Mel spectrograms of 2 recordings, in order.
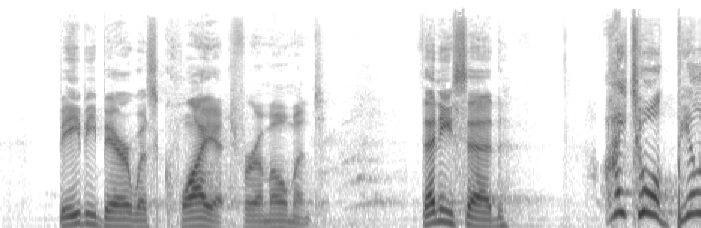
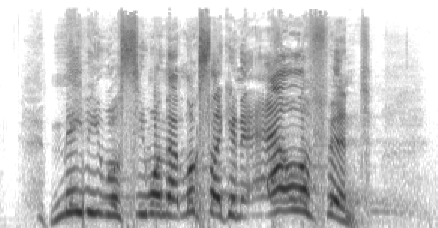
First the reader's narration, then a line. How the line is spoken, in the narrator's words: Baby Bear said excitedly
